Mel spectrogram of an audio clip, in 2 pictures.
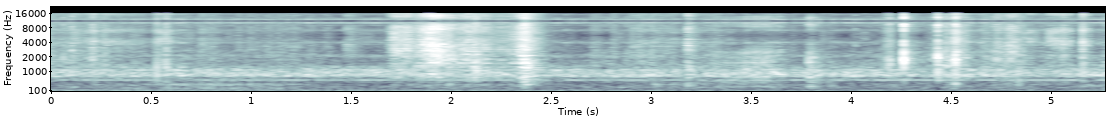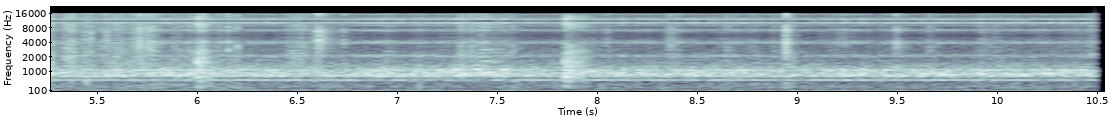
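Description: Old paper banknotes being handled and shifted on a pile, with short rustles and crinkles about two seconds in, again around four and a half seconds and once near eight seconds, over a steady background hum.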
